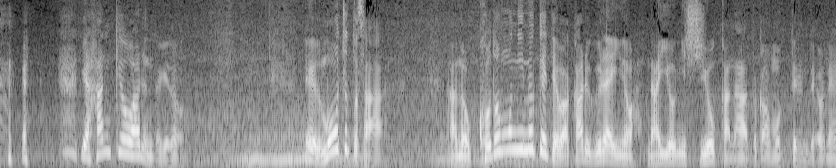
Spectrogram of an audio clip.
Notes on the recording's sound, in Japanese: 歩きながら収録しています。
